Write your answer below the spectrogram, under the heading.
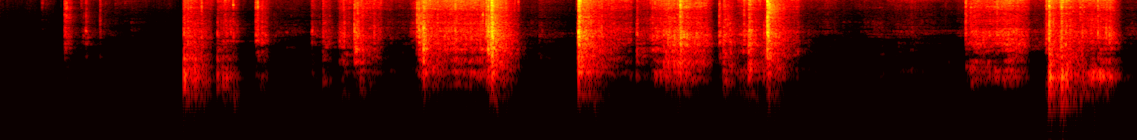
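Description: Plastic toy RC cars and their remote being handled on a hard floor: a run of short scrapes and clatters for about three seconds, then another burst near the end.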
